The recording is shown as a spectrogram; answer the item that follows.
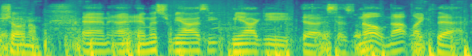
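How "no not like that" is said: usual speaking voice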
